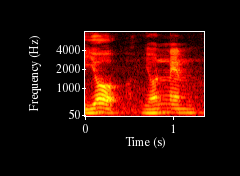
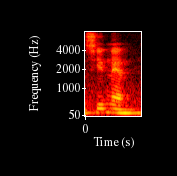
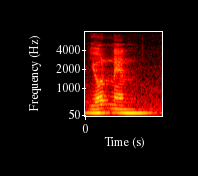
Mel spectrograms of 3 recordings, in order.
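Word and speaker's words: 四年: Kalau tahun dia pakai yoonen gitu, bukan sinen, Yonen atau empat orang Yonin seperti itu.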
